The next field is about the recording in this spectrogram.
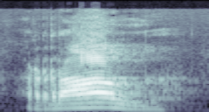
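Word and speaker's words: wrong: डब्ल्यू को नहीं पढ़ना है। देखिए रॉन्ग रॉन्ग यानी होता है भाई गलत। राइट ये राइट यानी लिखना।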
